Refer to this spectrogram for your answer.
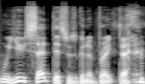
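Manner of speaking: ordinary talk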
